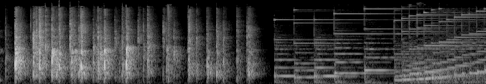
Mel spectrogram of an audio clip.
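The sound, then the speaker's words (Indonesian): Applause for children who have just sung a song in a preschool music lesson: quick, uneven clapping from several hands for nearly three seconds, followed by bright chiming tones with a rising sweep. “Tepuk tangan untuk semua.”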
